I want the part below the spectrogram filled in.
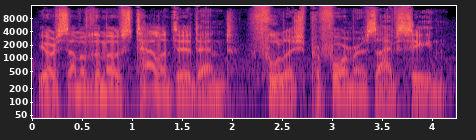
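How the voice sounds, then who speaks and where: An actor playing a scheming middle-aged knight commander in a game, pompous, condescending and theatrical. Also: male voice, extremely low pitch, very animated, unhurried, gravelly, background noise, exaggerated voice. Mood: smug contempt. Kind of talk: English game dub acting.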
